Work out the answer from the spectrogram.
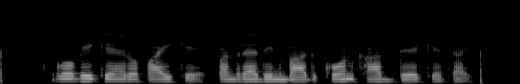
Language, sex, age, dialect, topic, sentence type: Maithili, male, 18-24, Eastern / Thethi, agriculture, question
